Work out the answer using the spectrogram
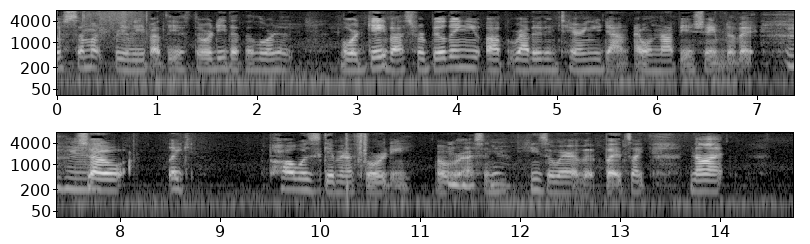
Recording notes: Welcome to Cozy Convos in the Car!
